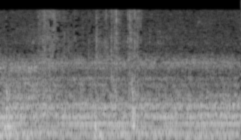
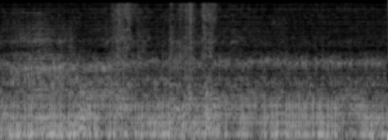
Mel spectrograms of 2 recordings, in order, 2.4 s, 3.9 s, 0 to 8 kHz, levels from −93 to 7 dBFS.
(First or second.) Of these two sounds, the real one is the first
